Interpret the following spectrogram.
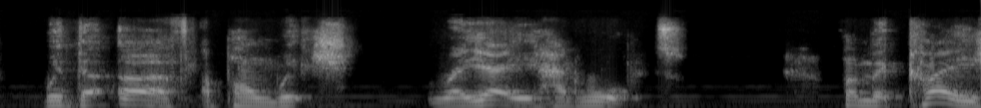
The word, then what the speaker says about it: Ra: Yeah, so Ra, but pronounced Rayay properly.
